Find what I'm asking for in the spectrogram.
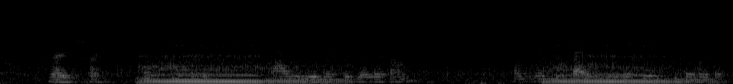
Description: kills others sleep for completing his own sleep!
